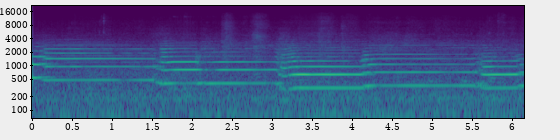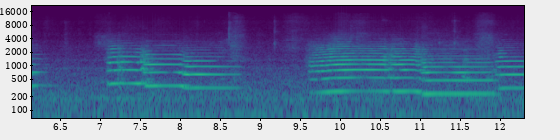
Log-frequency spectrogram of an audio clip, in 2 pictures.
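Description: A single wind instrument plays a slow melody of long held notes, stepping from pitch to pitch in three phrases with short pauses between them.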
